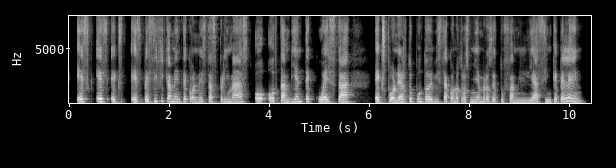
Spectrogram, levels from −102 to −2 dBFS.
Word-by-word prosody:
es 240 +1 +3
es 255 -1 +6
ex 215 0 -2
específicamente 230 +3 0
con 205 -3 -4
estas 210 +2 -4
primas, 220 +2 -2
o 175 -1 +3
o 190 +2 +3
también 200 +5 0
te 240 -1 -1
cuesta 215 0 +2 0.4
exponer 205 +2 +3
tu 255 +1 -4
punto 235 -1 -2
de 225 - +4
vista 215 0 -2
con 195 -1 -2
otros 200 0 -4
miembros 215 +1 -3
de 215 -1 -3
tu 195 -2 -11
familia 195 +2 -2
sin 200 -2 -5
que 215 +2 -1
peleen? 260 - +1
215 Hz, 150 wpm, -24 LUFS, 200-230 Hz, 0.4 s, es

